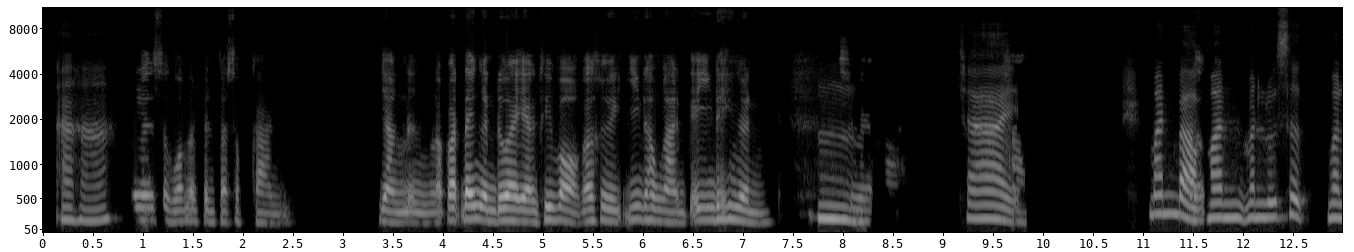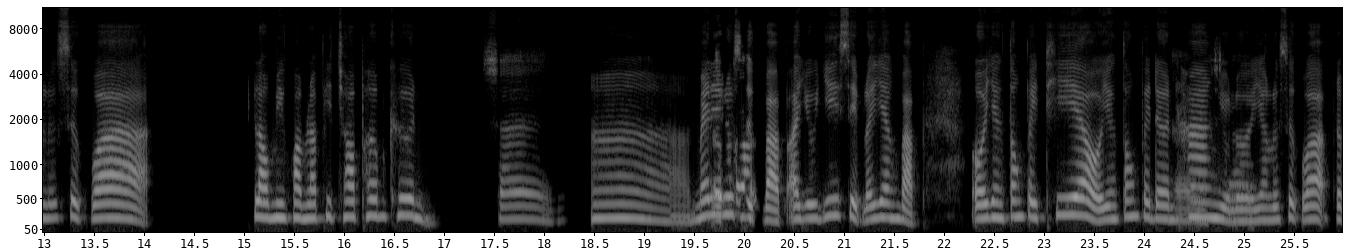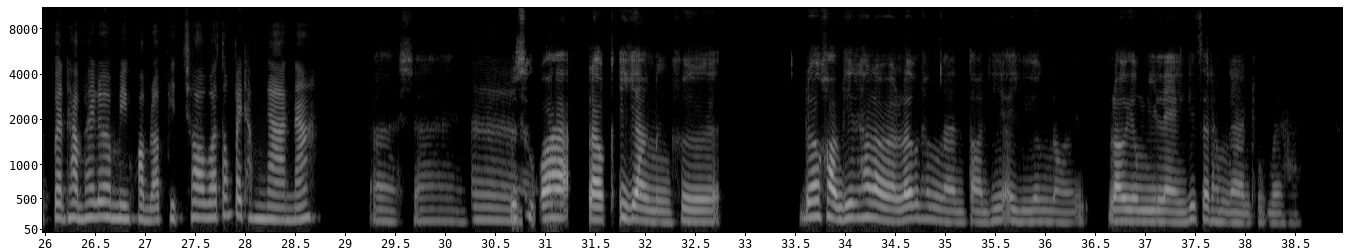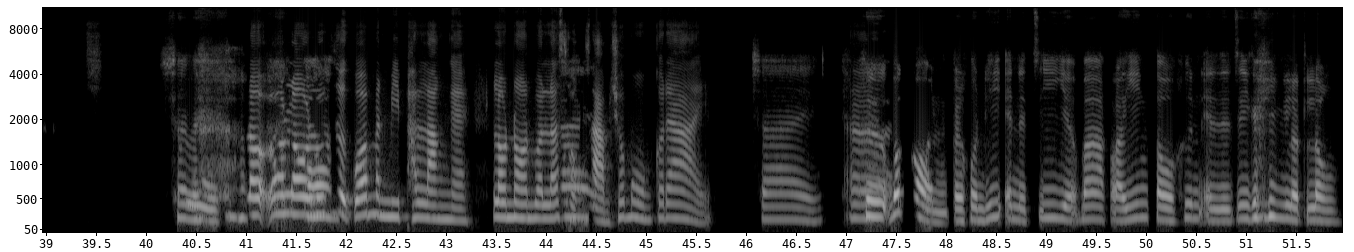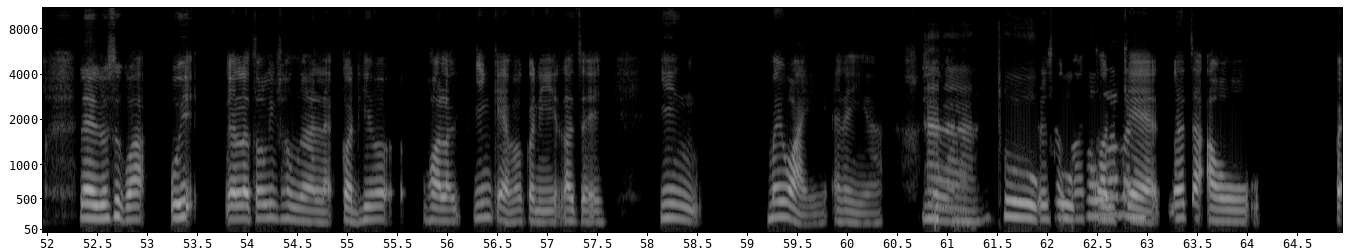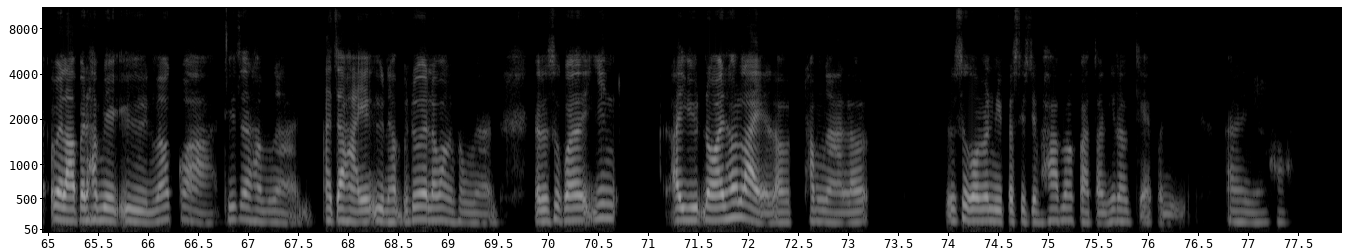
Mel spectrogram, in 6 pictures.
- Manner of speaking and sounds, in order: laughing while speaking: "ก็ยิ่งได้"; other background noise; chuckle; laughing while speaking: "ยิ่ง"
- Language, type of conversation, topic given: Thai, unstructured, คุณคิดอย่างไรกับการเริ่มต้นทำงานตั้งแต่อายุยังน้อย?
